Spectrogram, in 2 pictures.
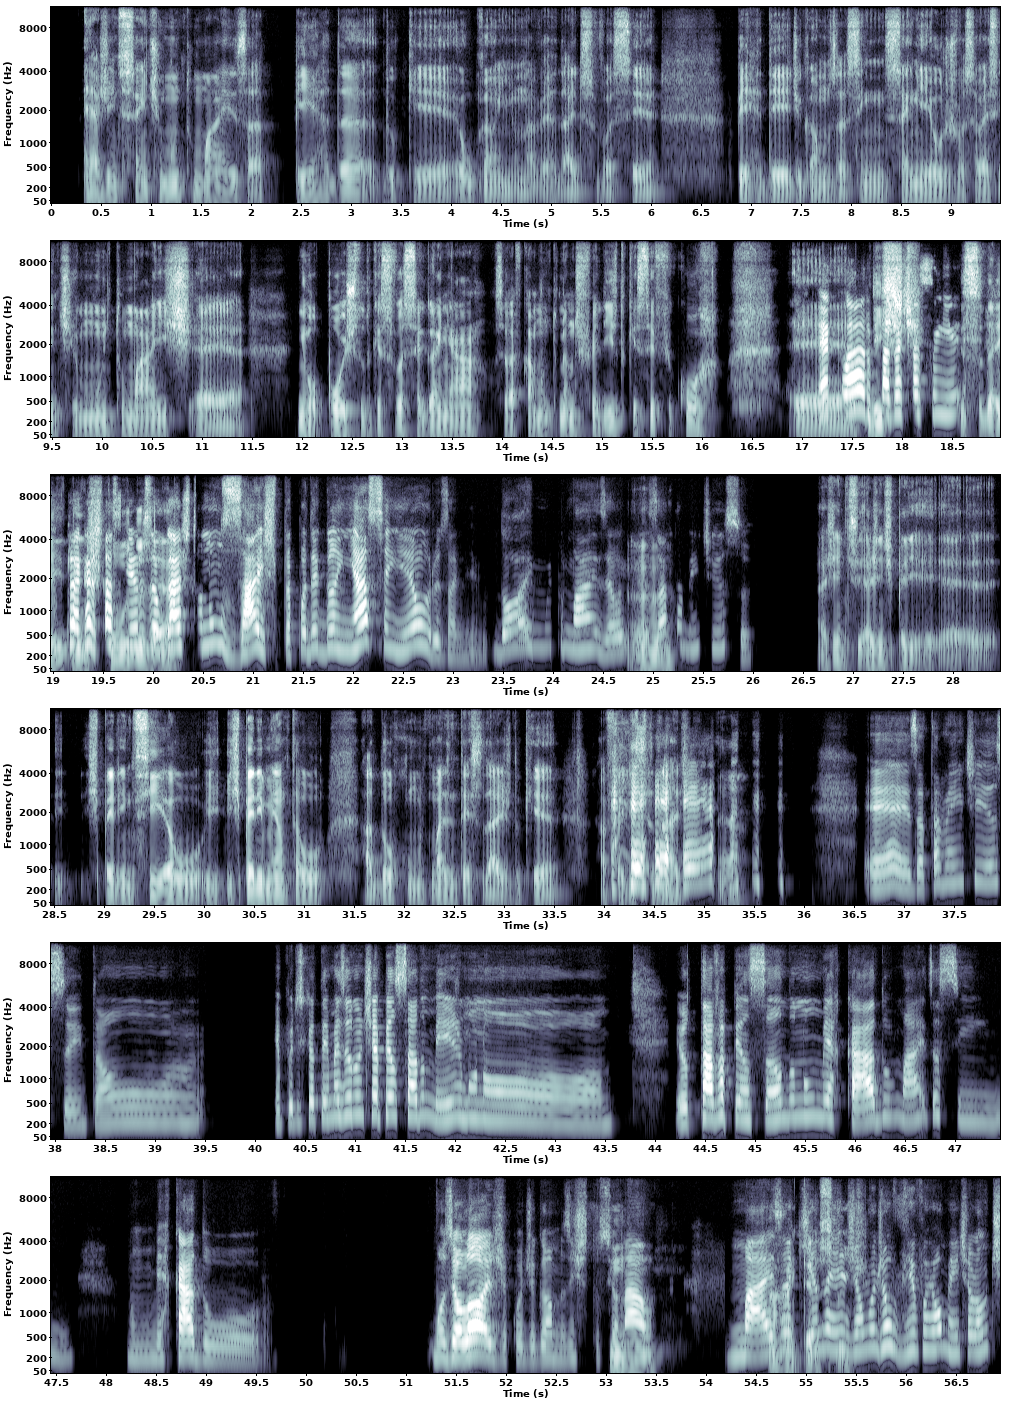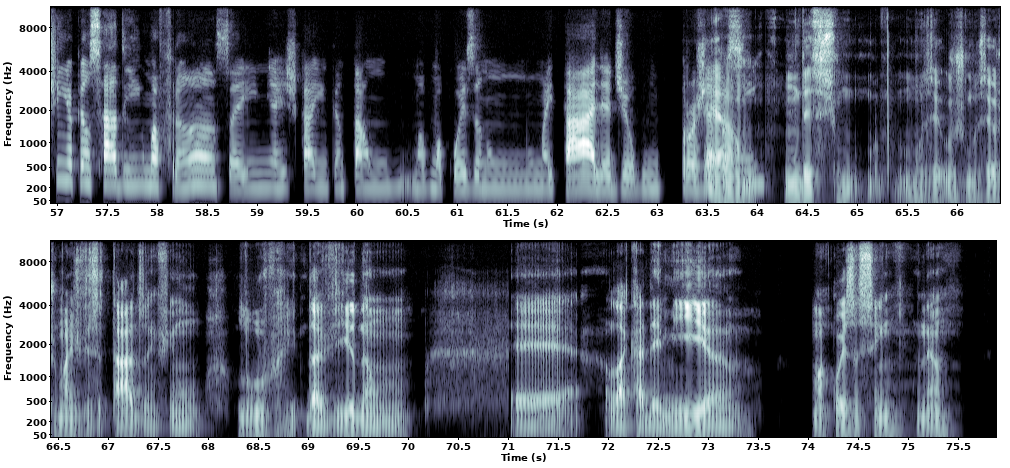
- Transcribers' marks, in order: laughing while speaking: "É"
- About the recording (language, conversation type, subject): Portuguese, advice, Como posso trocar de carreira sem garantias?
